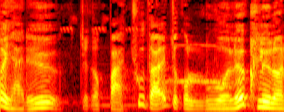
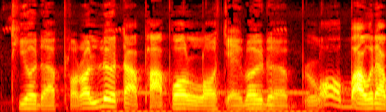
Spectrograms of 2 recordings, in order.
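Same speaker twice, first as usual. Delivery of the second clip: usual speaking voice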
